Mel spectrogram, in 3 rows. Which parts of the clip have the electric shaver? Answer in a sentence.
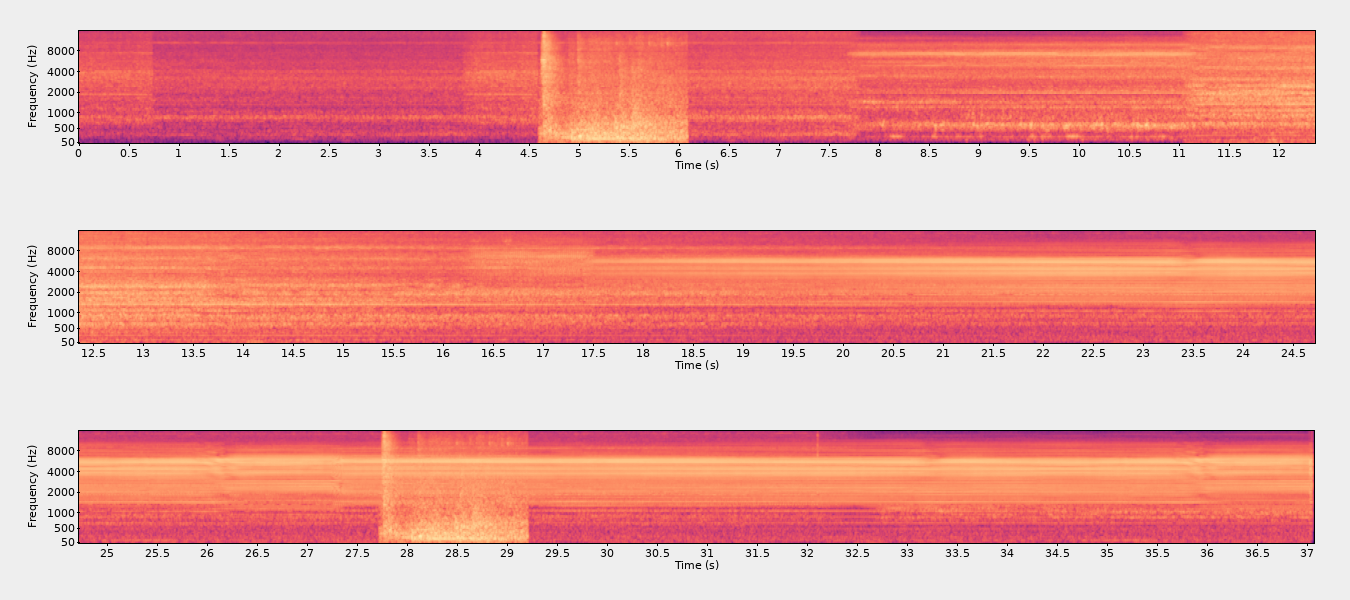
The electric shaver can be heard from 16.1 to 37.0 s.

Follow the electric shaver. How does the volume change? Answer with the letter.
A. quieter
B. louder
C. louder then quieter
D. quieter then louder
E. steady
B.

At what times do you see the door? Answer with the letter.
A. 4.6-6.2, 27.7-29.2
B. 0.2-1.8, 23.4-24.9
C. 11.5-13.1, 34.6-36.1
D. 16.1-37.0
A.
